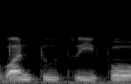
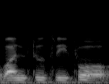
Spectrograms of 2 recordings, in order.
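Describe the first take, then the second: First: The counting is at a slow pace. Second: The counting is at a faster pace.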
